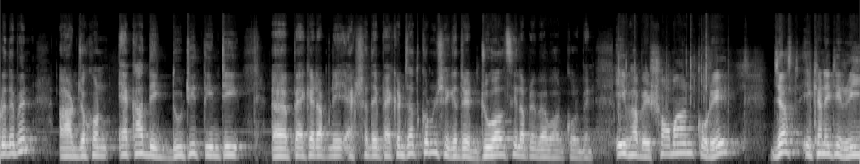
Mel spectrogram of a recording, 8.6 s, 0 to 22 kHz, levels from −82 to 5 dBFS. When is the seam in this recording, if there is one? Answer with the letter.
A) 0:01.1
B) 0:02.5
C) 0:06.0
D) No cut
C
